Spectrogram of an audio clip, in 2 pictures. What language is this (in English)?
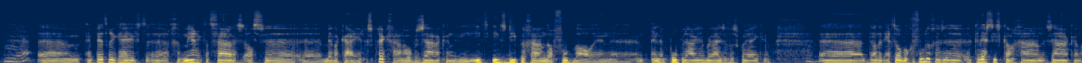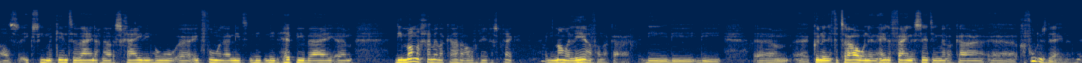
Dutch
